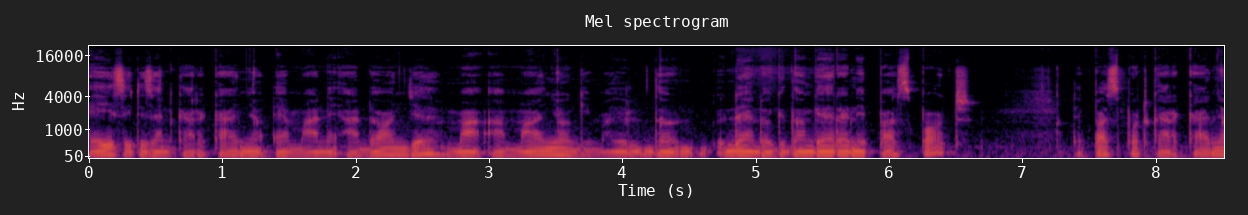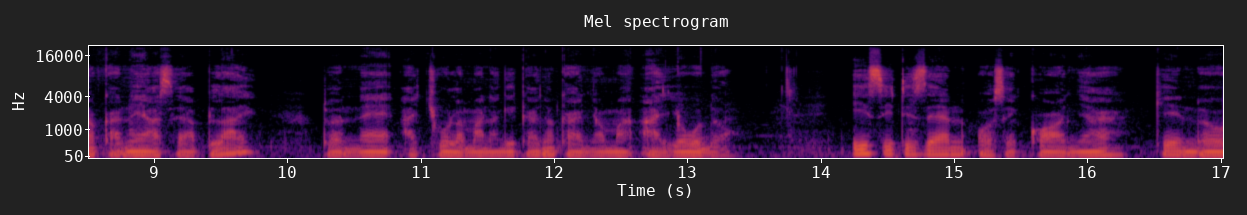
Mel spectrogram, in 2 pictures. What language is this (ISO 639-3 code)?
luo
